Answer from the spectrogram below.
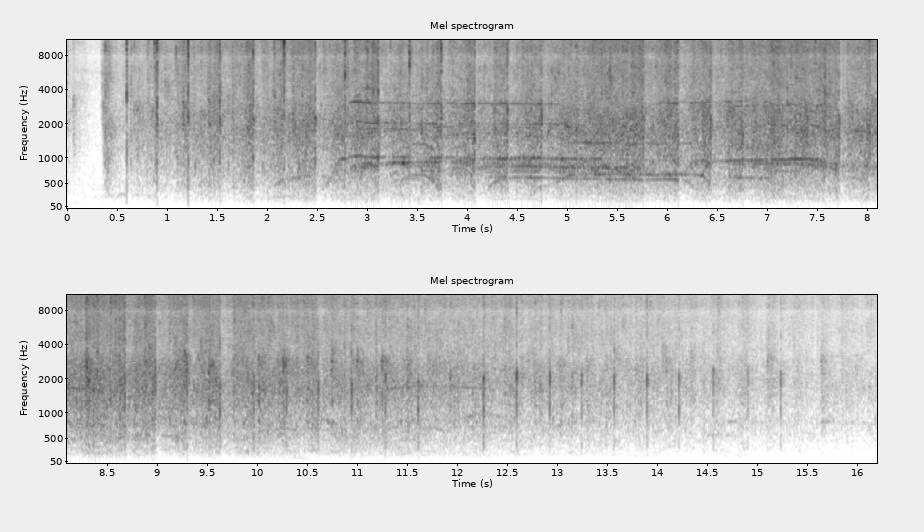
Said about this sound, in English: I want a big round of applause to you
